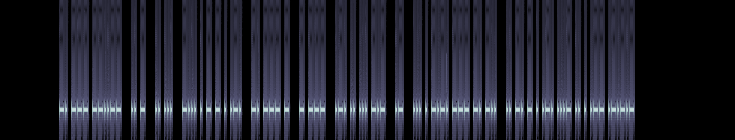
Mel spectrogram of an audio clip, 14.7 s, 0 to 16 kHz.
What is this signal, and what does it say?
Morse code, heard as a keyed tone, about 37 wpm, 700 Hz. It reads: NO, IT IS BETTER NOT TO RISK A SECOND INTERVIEW.
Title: Sentences from Top 1600 Words 40wpm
